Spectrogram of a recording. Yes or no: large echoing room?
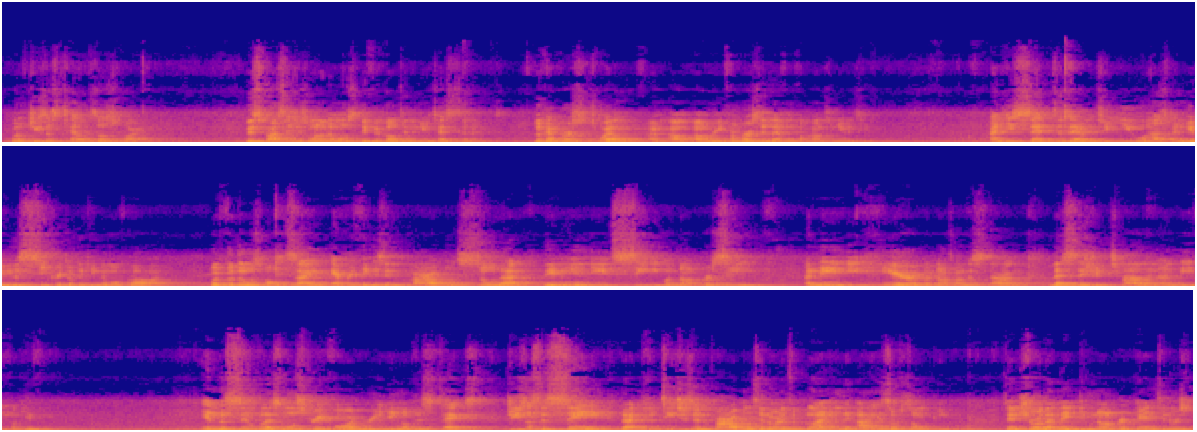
yes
